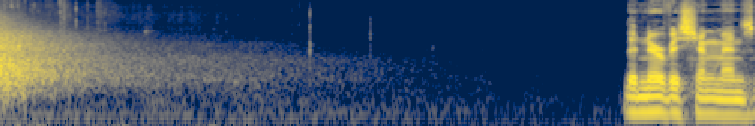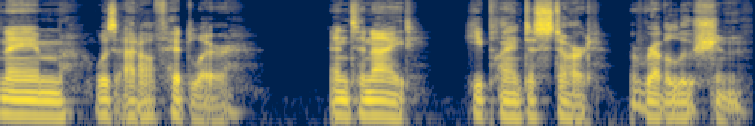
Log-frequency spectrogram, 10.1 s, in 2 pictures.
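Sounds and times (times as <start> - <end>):
gunshot fired in a bar: 0.0 - 2.0
speech: 4.2 - 10.0.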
